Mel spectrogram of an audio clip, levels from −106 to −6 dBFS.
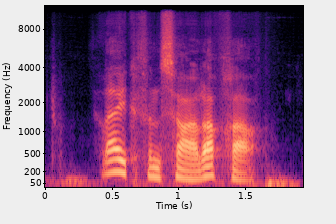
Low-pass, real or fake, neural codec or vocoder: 10.8 kHz; fake; codec, 16 kHz in and 24 kHz out, 0.6 kbps, FocalCodec, streaming, 4096 codes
